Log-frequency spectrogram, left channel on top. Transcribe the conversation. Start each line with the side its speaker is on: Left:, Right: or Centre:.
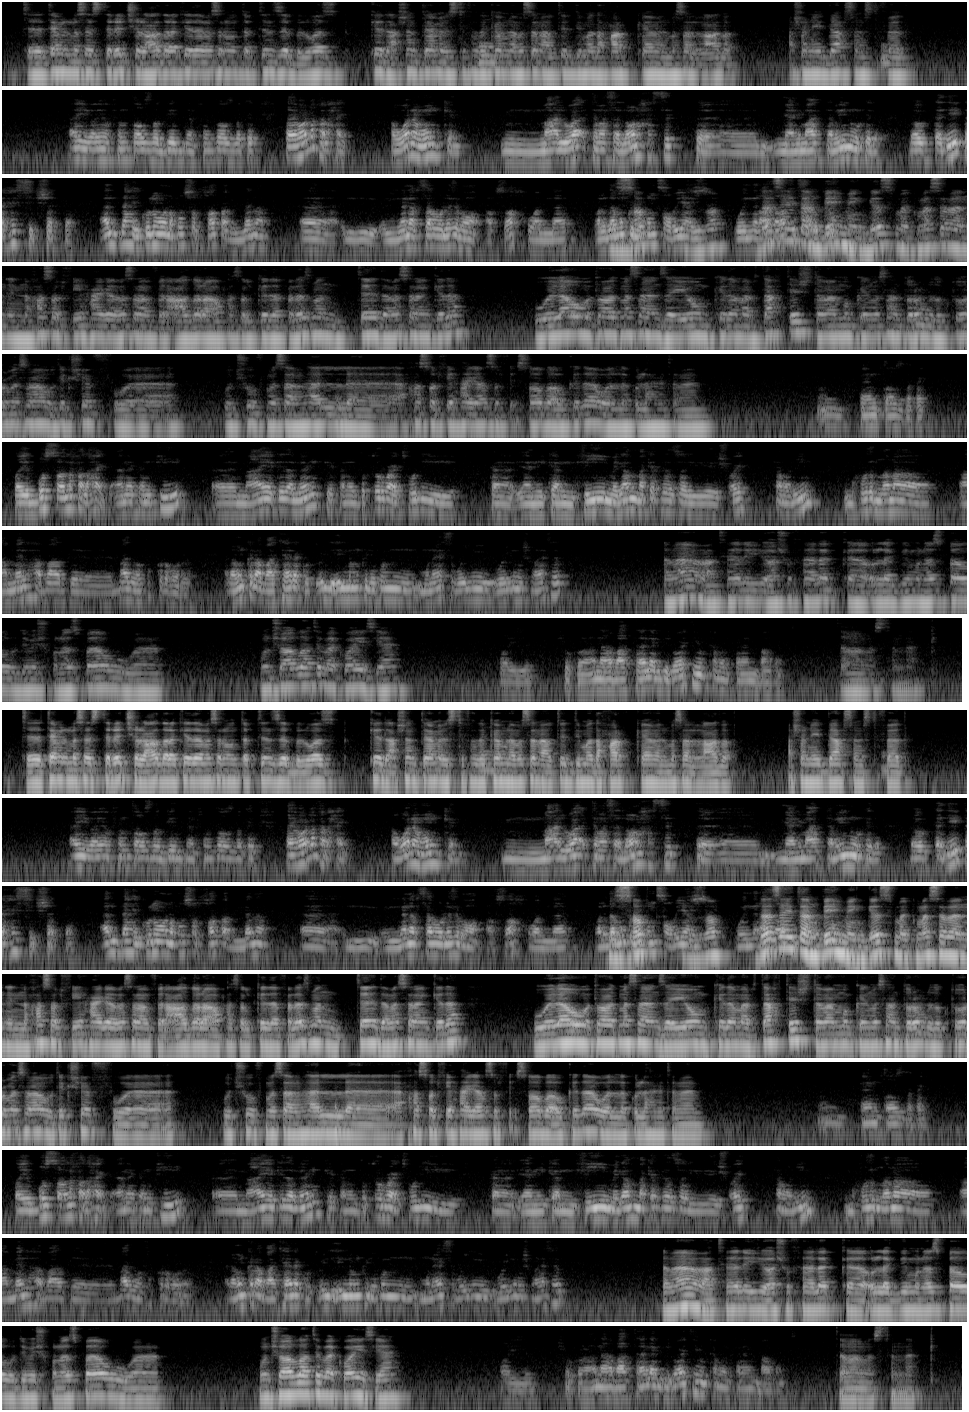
Right: هتعمل مثلا استرتش العضلة كده مثلا وانت بتنزل بالوزن كده عشان تعمل استفادة
Left: مم.
Right: كاملة مثلا او تدي مدى حركة كامل مثلا للعضلة عشان يدي احسن استفادة
Left: مم. أيوه أيوه فهمت قصدك جدا فهمت قصدك جدا طيب هقول لك على حاجة هو أنا ممكن م، مع الوقت مثلا لو أنا حسيت آه، يعني مع التمرين وكده لو ابتديت أحس بشكة هل ده هيكون هو نقص الخطر اللي أنا آه، اللي أنا بسببه لازم أوقف صح ولا ولا
Right: بالظبط
Left: ده ممكن يكون طبيعي
Right: بالظبط
Left: وإن
Right: ده
Left: العضلات
Right: زي تنبيه
Left: لسه بتفك؟
Right: من جسمك مثلا ان حصل فيه حاجة مثلا في العضلة او حصل كده فلازم تهدى مثلا كده ولو تقعد مثلا زي يوم كده ما ارتحتش تمام ممكن مثلا تروح
Left: مم.
Right: لدكتور مثلا وتكشف و... وتشوف مثلا هل آه، حصل في حاجة حصل في إصابة أو كده ولا كل حاجة تمام
Left: مم. فهمت قصدك طيب بص اقول لك على حاجه انا كان في آه، معايا كده لينك كان الدكتور باعته لي كان يعني كان في مجمع كده زي شويه تمارين المفروض ان انا اعملها بعد بعد ما افك الغرز انا ممكن ابعتها لك وتقول لي ايه اللي ممكن يكون مناسب وايه اللي وايه اللي مش مناسب
Right: تمام ابعتها لي وأشوفها لك أقول لك دي مناسبة ودي مش مناسبة و... وإن شاء الله هتبقى كويس يعني
Left: طيب شكرا انا هبعتها لك دلوقتي ونكمل الكلام بعدين
Right: تمام استناك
